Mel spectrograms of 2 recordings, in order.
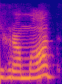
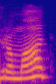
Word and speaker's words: громад: каже комунікувати замість комунікувати говорить грамат замість громад Параска замість поразка Голова районної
